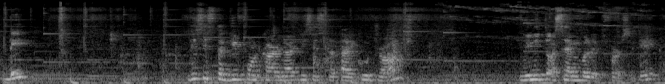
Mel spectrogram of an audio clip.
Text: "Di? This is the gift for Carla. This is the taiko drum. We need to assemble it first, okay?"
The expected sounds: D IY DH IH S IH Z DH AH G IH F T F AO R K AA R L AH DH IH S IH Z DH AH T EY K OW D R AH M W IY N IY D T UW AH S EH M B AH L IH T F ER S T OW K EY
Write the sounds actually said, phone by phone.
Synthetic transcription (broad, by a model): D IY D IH S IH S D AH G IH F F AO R K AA R N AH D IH S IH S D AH T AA K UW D R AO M W IY N IY D T UW AH S EH M B AH L IH T F ER S T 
